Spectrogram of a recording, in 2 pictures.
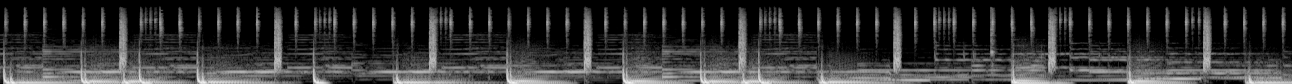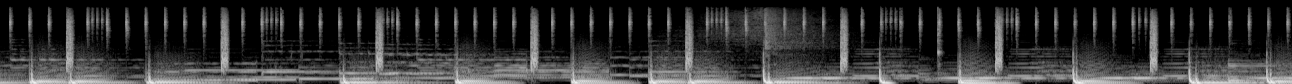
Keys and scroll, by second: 3.8 Return, 13.5 ctrl+t, 16.2 Return.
